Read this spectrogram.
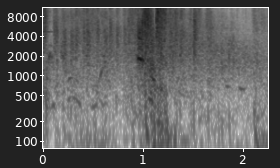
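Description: A gunshot cracks loudly nearby.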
